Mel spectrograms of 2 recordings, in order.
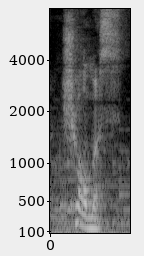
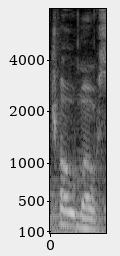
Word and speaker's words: Chomus: Make our way to Chomus. It's definitely pronounced Chomus, not like Komos or anything like that.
